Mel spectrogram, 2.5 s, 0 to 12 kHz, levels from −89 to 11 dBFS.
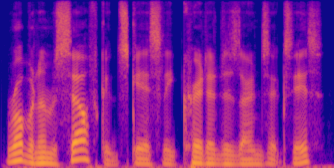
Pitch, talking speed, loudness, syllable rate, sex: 105 Hz, 190 wpm, -18 LUFS, 5.9 syllables/s, male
